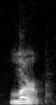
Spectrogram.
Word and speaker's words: LRRP: LST troop Landing ship lurp the slang term for l R RP derived from the pronunciation of the acronym LZ Landing zone for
